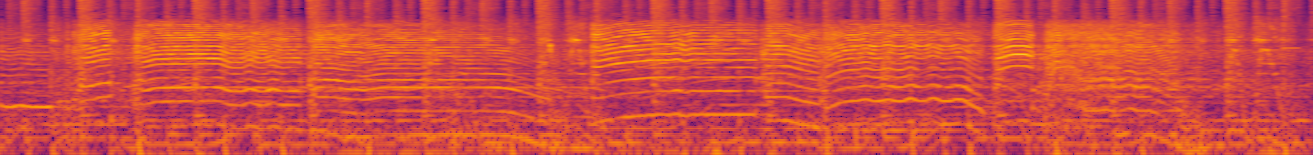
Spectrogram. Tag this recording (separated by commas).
Music, Steel guitar, Musical instrument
